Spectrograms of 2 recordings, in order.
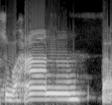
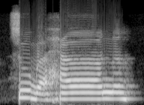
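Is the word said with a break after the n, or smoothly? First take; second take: break; smoothly. First: The word breaks apart with a separate nah. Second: The n flows straight into the final syllable. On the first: The speaker calls it wrong. "tidak boleh" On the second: The speaker calls it right. "langsung masuk"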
